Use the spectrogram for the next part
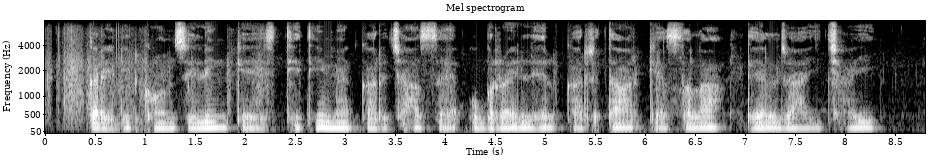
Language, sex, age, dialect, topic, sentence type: Maithili, male, 18-24, Bajjika, banking, statement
